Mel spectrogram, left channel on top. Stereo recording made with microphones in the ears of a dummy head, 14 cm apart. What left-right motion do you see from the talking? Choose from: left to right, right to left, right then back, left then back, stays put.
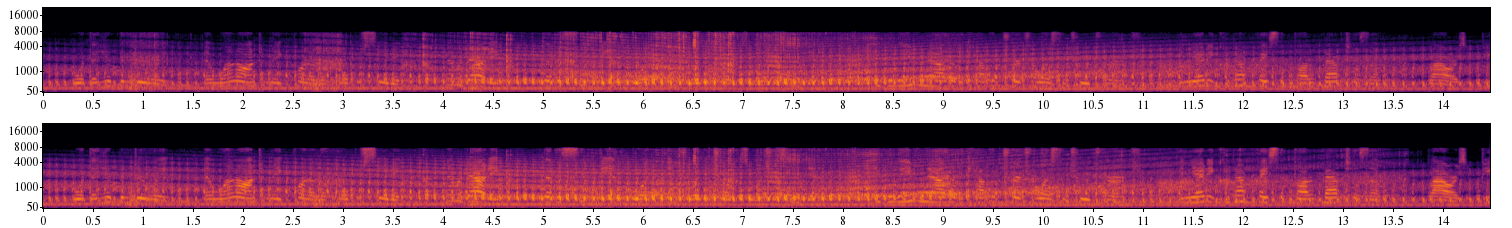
stays put.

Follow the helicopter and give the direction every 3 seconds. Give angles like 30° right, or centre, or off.
60° right, 30° right, 20° left, 60° left, 70° left.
